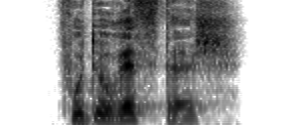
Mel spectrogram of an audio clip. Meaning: futuristic
- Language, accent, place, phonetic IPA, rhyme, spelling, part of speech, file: German, Germany, Berlin, [futuˈʁɪstɪʃ], -ɪstɪʃ, futuristisch, adjective, De-futuristisch.ogg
